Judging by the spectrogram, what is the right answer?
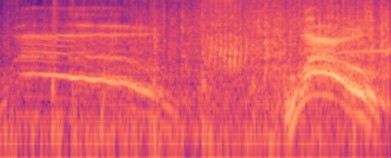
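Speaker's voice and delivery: high call to halt the horses. A narrator's reading. Driver calls his horse team to stop, high. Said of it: "the wagon driver called to his team".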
